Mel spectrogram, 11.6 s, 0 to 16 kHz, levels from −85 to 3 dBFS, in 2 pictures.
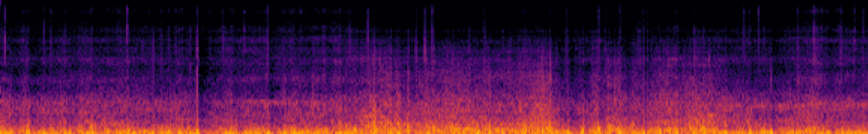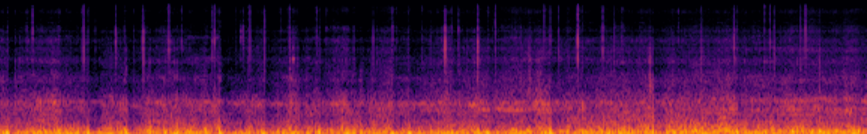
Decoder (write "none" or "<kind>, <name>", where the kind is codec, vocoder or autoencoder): codec, SNAC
